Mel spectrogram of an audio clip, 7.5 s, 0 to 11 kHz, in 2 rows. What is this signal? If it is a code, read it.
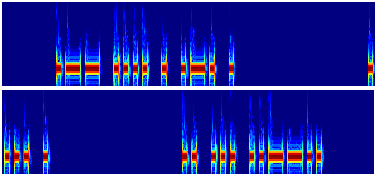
Morse code, heard as a keyed tone, about 25 wpm, 700 Hz. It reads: WHERE HE IS?
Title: 4x Word-Spacing - Sentences from Top 300 Words - 25wpm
